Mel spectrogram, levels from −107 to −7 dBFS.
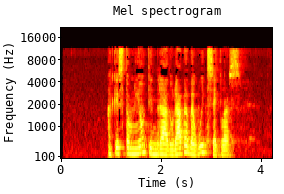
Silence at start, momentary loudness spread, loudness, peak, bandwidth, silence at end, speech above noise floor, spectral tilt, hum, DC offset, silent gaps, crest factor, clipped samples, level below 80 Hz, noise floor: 0.95 s; 9 LU; -21 LUFS; -4 dBFS; 12 kHz; 0.65 s; 43 dB; -4 dB/octave; none; under 0.1%; none; 20 dB; under 0.1%; -64 dBFS; -65 dBFS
